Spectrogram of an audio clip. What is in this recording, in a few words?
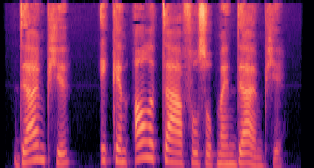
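"duimpje", Dutch; Spelling Gr5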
